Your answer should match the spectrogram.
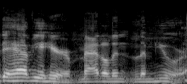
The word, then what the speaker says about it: LeMieux: Good to have you here, Madeleine LeMIEUX. I just want to pronounce that that name as French as I can. Did I do all right? It's just fine. All right, thank you. Madeleine LeMIEUX, Resident Arts.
